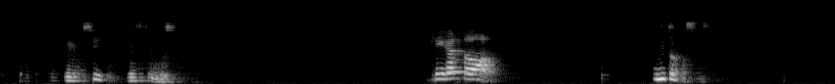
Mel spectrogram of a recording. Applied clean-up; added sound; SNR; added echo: neural mask model DeepFilterNet 3.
